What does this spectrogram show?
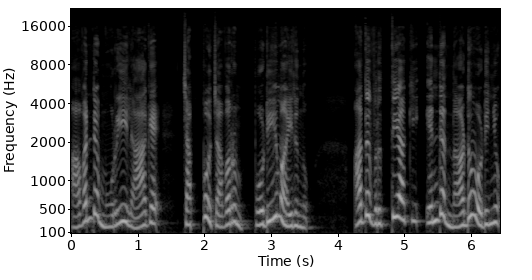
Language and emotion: Malayalam, disgusted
